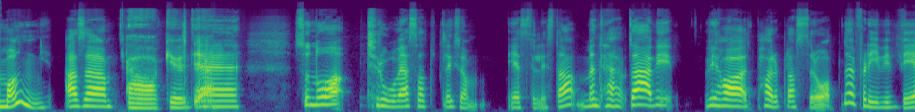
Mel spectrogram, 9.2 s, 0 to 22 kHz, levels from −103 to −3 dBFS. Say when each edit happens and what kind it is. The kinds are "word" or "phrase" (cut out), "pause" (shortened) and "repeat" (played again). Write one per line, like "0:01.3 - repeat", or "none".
0:03.6 - word
0:06.3 - word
